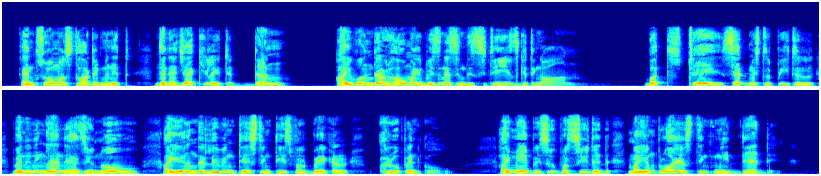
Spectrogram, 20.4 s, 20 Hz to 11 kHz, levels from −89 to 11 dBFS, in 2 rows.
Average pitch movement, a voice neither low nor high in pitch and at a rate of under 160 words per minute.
No: wide, 6.1 semitones; medium, 145 Hz; average, 140 wpm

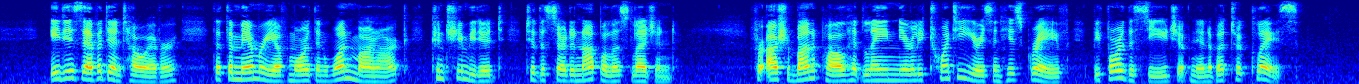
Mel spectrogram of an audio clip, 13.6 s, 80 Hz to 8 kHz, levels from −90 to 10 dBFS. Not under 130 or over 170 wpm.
Yes: average, 160 wpm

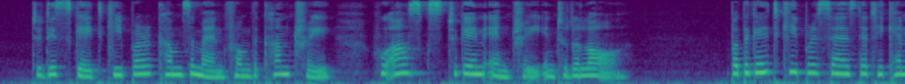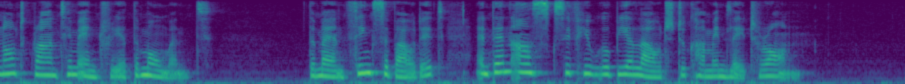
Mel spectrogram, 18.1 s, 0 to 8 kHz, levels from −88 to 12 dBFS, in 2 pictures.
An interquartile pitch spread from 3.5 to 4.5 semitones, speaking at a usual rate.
No: average, 5.0 semitones; average, 160 wpm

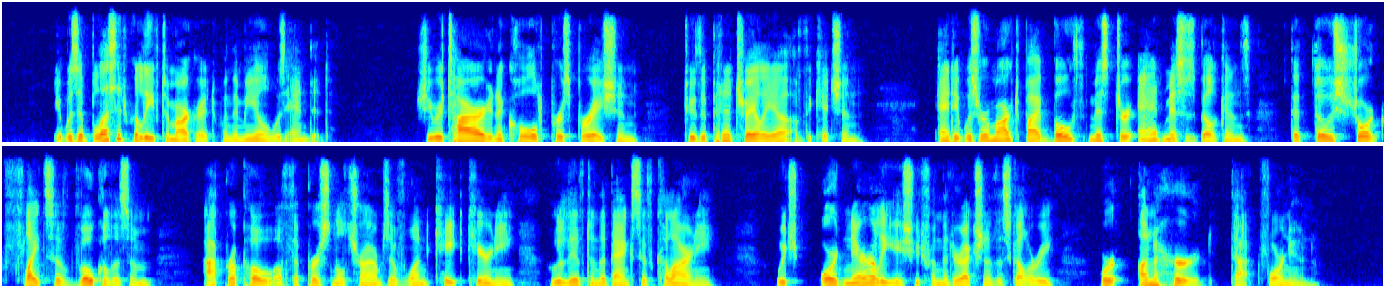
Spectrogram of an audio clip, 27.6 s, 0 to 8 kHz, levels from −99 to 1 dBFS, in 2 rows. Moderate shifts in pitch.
No: wide, 6.2 semitones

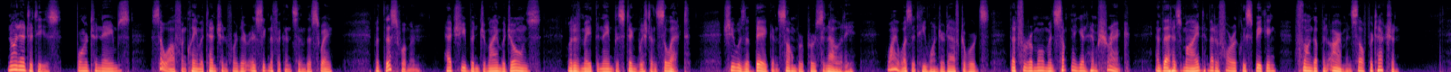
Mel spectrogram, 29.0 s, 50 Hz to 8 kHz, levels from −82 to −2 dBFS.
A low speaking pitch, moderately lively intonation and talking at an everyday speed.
No: low, 110 Hz; average, 3.8 semitones; slow, 130 wpm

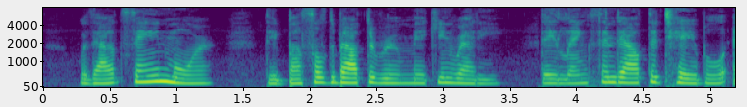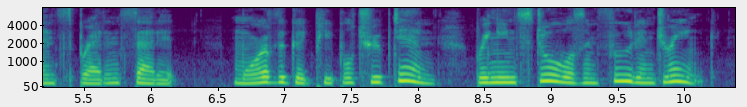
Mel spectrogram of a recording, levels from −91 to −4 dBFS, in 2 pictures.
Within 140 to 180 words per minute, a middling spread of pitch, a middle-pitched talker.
No: average, 190 wpm; average, 3.3 semitones; medium, 175 Hz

